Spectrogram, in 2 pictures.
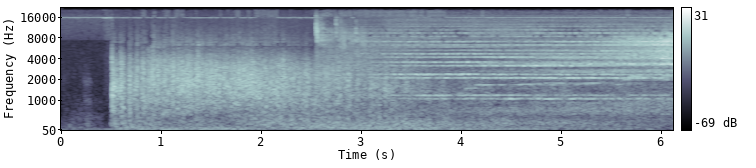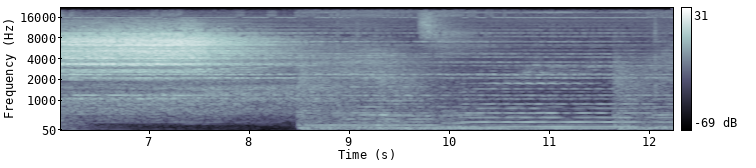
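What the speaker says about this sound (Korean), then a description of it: "자, 폭발 2분 전입니다." One big, close explosion bursts out and leaves a long, loud, rumbling roar that slowly fades, with no voices heard.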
